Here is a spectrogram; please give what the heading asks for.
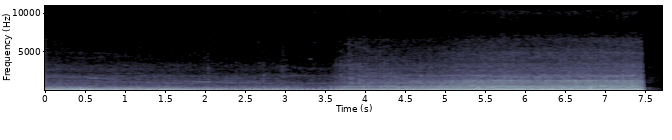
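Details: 2021 Honda Rubicon 520 DCT (TRX520FA6) ATV after a valve adjustment: single thumps along evenly, then revs up and holds a smooth, steady drone with no top-end ticking; normal, healthy running.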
